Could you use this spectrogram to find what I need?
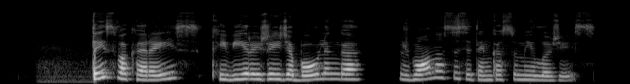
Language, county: Lithuanian, Kaunas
